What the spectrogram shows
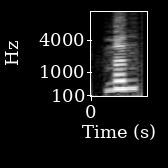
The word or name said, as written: men5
